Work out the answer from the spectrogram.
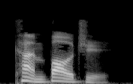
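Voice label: Chinese, example sentence; hsk2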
